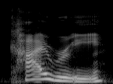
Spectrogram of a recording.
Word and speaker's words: Kairui: The pronunciation is Kairui. The I is pronounced with an E.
